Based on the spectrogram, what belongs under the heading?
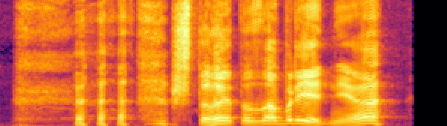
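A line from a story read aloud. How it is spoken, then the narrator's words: Laughing exclamation. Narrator (Russian): не удержался и, рассмеявшись, тотчас воскликнул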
